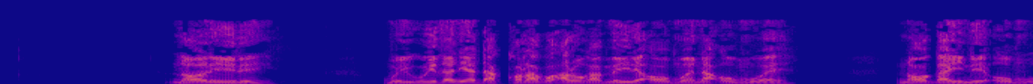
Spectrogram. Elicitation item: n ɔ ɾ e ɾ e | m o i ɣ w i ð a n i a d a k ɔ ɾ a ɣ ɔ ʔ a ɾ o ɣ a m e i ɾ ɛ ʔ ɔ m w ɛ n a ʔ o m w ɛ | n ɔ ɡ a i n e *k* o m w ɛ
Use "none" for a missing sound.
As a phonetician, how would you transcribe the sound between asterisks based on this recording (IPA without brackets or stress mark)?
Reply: ʔ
